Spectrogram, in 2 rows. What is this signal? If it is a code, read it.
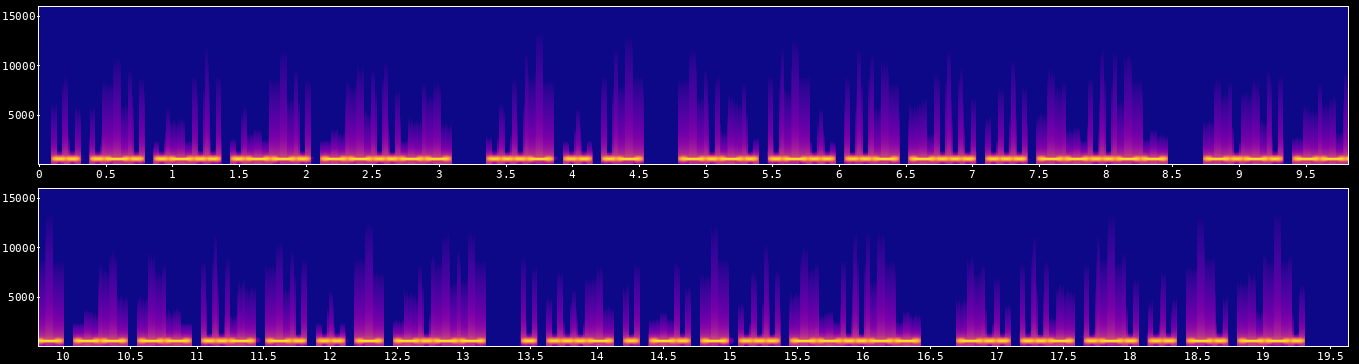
Morse code, heard as a keyed tone, about 25 wpm, 600 Hz. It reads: IRLP, VIA CLUBS, COMMUNITY EVENTS, DURING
